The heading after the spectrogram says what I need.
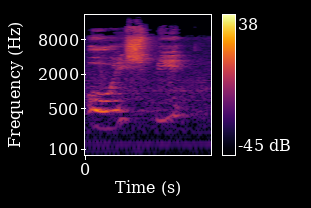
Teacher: A sílaba tônica é tal.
